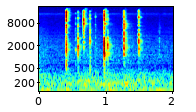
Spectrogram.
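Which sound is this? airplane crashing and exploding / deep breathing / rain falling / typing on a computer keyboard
typing on a computer keyboard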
